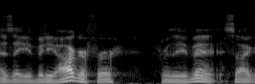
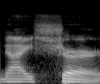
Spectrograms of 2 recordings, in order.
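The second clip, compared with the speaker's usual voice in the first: mocking, sarcastic, very loud; 3 semitones higher, 10 dB louder than usual. Retelling how everyone reacted to a shirt: imitating sarcastic praise. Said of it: "everyone sarcastically loved it".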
